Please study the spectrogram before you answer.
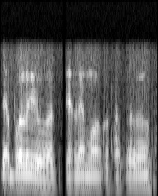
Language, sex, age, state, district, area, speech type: Assamese, male, 30-45, Assam, Majuli, urban, conversation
